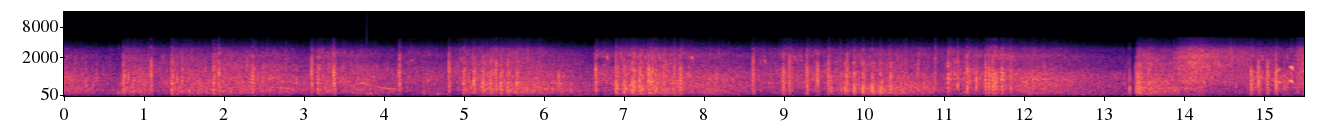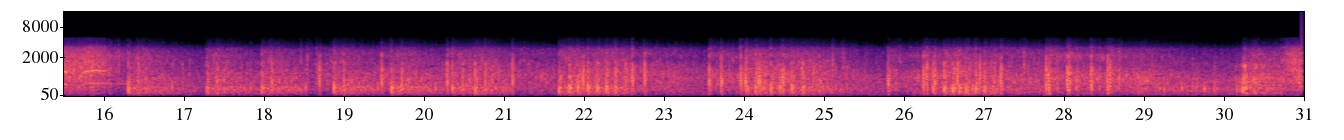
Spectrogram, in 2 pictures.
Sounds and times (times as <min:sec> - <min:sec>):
Fireworks: 0:00.0 - 0:31.0.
